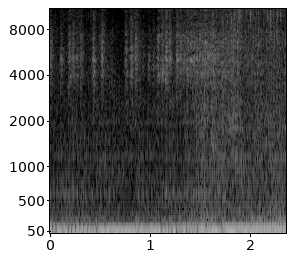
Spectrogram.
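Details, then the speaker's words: 96-00 Honda Civic swapped from D16Y7 to JDM B20B, first start on stock ECU with check engine light; deep rumble with loose rattling buzz and heavy vibration at idle; owner suspects the exhaust is restricting it, cause unconfirmed. "i feel like i feel like the exhaust is like restricting it look at the vibration"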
